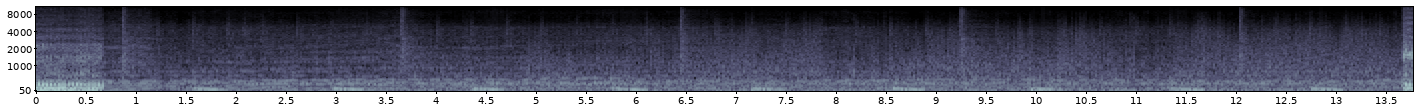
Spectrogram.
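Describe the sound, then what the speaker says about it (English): A Yamaha TW200 small single-cylinder motorcycle accelerating toward 55 mph, its engine rising in repeated pulls with each gear shift, heard fairly faint under steady wind and road noise, no talking. "this bike will actually get me up to 55 miles an hour relatively quick. I could show you."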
